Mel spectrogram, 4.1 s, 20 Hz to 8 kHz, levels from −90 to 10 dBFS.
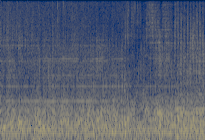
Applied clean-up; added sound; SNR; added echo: neural separator model SepFormer DNS4.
